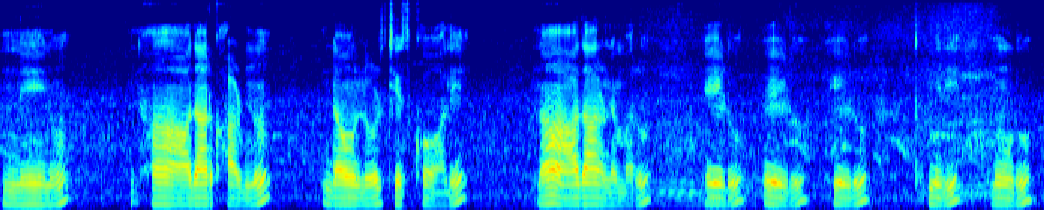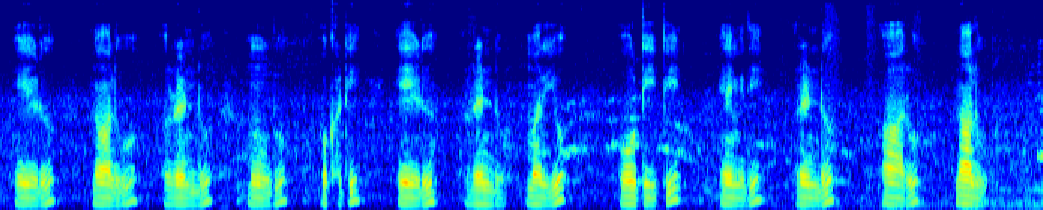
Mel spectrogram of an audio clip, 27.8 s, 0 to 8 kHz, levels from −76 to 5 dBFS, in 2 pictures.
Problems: constant background noise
